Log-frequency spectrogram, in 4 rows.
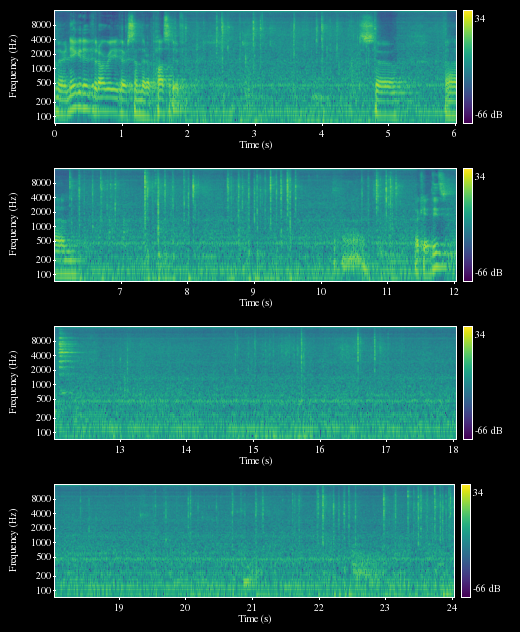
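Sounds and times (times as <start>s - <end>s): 
speech: 0.0s - 2.3s, 4.6s - 6.5s, 11.4s - 12.2s
constant low hum of noise: 0.0s - 24.0s
typing on a computer keyboard: 2.4s - 4.3s, 6.2s - 9.7s, 10.6s - 11.2s, 19.5s - 24.0s.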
